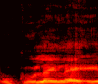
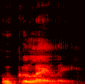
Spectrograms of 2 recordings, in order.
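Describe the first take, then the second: First: The word is drawn out and lengthened. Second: The word is said at normal length. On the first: "if you really want to stretch it out" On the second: "the actual Hawaiian pronunciation"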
